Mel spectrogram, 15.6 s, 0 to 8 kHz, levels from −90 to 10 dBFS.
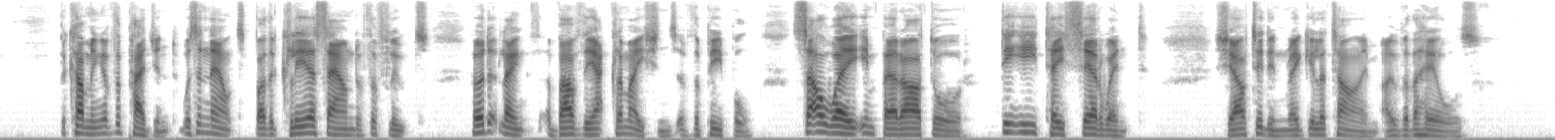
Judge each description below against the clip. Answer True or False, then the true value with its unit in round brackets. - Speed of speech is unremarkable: False (125 wpm)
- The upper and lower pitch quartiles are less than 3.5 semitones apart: False (4.9 semitones)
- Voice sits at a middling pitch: False (125 Hz)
